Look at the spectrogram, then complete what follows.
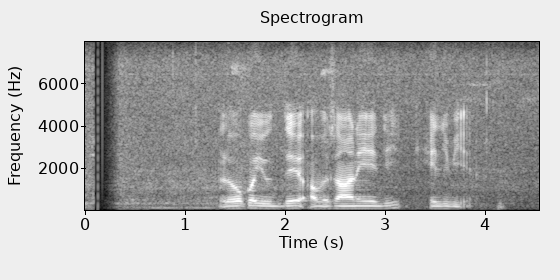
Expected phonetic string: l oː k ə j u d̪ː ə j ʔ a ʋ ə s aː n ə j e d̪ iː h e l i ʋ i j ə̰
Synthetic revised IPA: l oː k ə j u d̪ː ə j ʔ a ʋ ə s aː n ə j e d̪ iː h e l i ʋ i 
